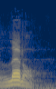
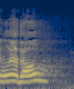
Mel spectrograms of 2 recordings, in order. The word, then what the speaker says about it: Liddell: That's how you pronounce it. It's not Liddell, it's Liddell. Eric Liddell was one of the greatest runners of his generation.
